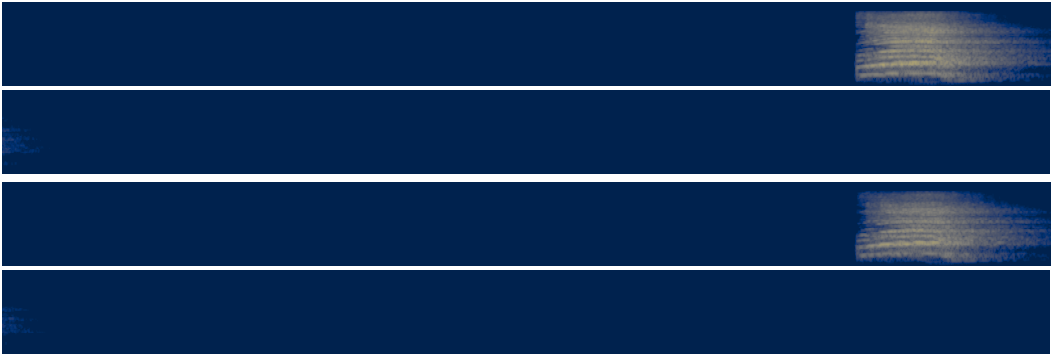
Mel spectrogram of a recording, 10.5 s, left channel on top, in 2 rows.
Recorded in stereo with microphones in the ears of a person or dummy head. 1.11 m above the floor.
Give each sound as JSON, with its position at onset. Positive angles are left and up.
{"t": 4.3, "sound": "a scream", "side_deg": 60, "distance_m": 0.9}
